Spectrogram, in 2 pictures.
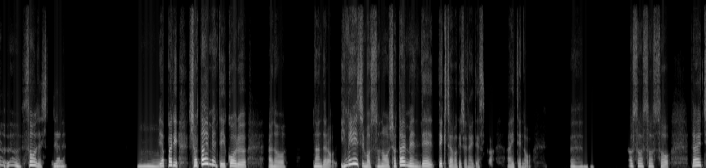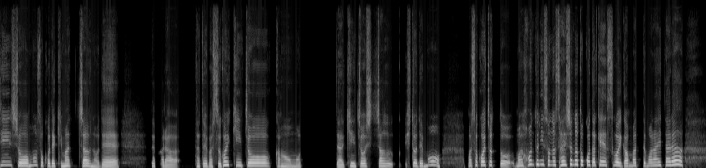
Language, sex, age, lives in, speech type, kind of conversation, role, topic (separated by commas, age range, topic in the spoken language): Japanese, female, 50-54, Japan, conversation, podcast, guest, 初対面で会話を切り出すとき、どんなふうに始めていますか？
